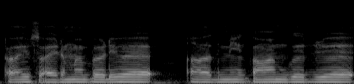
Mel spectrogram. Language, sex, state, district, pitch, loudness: Marwari, male, Rajasthan, Churu, 115 Hz, -34 LUFS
